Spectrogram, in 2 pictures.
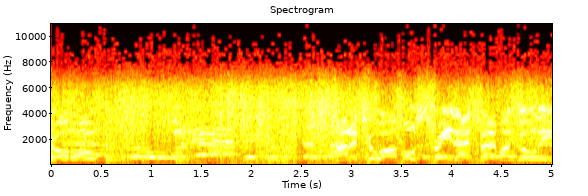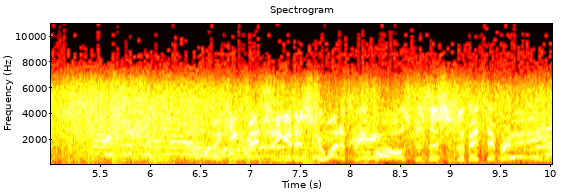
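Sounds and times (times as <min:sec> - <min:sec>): crowd roar: 0:00.0 - 0:08.7, 0:09.4 - 0:10.0
voices shouting: 0:00.0 - 0:10.0.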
